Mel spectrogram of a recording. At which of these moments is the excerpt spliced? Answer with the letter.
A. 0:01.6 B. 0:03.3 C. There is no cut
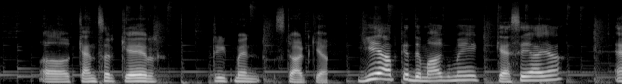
B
